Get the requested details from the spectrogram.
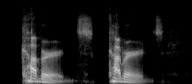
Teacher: when we say cupboards there's no p the p is gone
